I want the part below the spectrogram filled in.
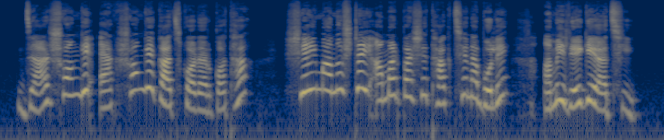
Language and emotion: Bengali, angry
